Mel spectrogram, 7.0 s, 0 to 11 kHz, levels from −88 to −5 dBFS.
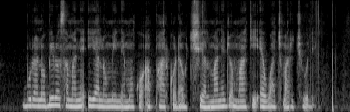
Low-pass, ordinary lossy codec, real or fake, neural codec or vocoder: none; none; fake; vocoder, 22.05 kHz, 80 mel bands, WaveNeXt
